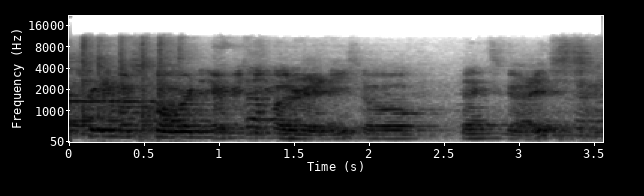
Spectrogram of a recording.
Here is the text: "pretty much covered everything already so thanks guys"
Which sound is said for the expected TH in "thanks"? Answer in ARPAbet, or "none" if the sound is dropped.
T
